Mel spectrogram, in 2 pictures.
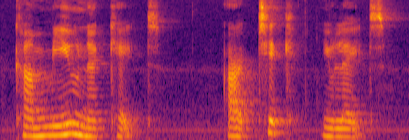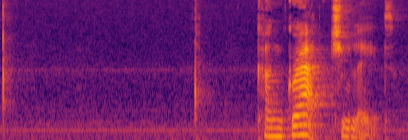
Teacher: B most longer words that end in a a t e will have the primary stress on the second syllable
